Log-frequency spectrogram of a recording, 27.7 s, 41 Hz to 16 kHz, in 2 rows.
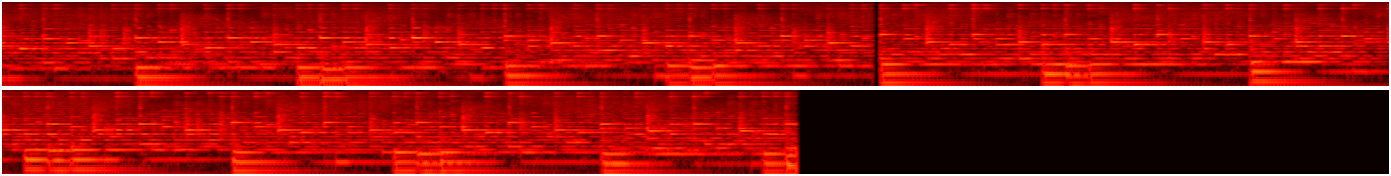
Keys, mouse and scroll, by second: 4.4 ctrl+s, 15.5 ctrl+s, 15.7 ctrl+middle click, 16.1 ctrl+click, 16.4 ctrl+s, 16.8 ctrl+middle click, 17.2 shift+middle click, 17.3 ctrl+s, 19.4 click, 20.4 ctrl+s, 21.2 click.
